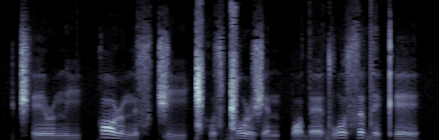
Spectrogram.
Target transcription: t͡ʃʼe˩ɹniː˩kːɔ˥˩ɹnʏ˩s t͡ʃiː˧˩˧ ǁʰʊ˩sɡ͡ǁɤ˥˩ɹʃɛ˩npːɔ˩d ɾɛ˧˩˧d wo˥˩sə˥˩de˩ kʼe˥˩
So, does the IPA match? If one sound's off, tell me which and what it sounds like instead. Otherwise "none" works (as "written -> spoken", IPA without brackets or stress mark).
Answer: ɤ˥˩ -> o˥˩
